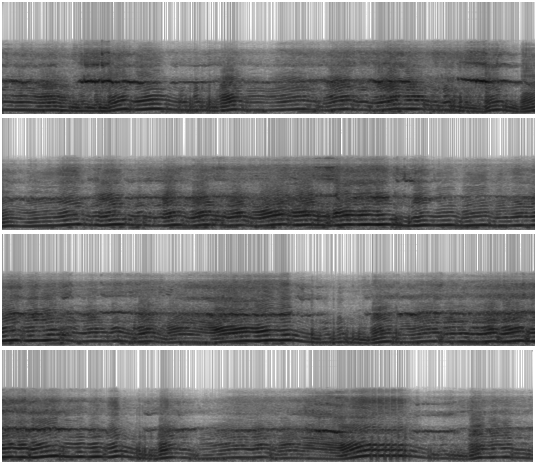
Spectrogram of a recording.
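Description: Stunt motorcycle engine revving up and down over and over, every second or two, while the rear tyre squeals as it slides on asphalt through drifting circles.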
